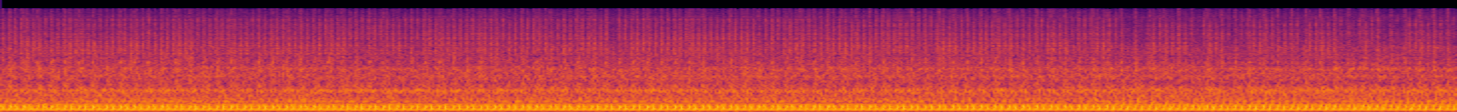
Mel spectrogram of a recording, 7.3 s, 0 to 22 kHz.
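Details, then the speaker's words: 1965 Ford Mustang coupe V8 run with the transmission removed and no exhaust, RPM held: loud steady roar with a dull regular knock underneath, felt at the front of the oil pan; source not yet pinned down. "we have to run because we need to find screw if it's still knocking"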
